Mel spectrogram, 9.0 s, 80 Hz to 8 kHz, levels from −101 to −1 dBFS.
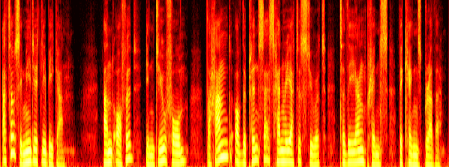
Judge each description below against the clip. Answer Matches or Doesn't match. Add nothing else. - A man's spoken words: Matches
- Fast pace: Doesn't match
